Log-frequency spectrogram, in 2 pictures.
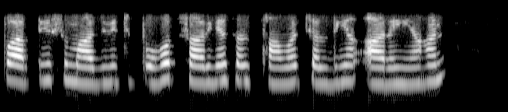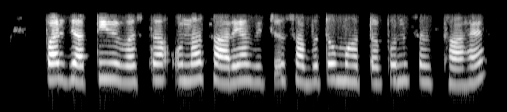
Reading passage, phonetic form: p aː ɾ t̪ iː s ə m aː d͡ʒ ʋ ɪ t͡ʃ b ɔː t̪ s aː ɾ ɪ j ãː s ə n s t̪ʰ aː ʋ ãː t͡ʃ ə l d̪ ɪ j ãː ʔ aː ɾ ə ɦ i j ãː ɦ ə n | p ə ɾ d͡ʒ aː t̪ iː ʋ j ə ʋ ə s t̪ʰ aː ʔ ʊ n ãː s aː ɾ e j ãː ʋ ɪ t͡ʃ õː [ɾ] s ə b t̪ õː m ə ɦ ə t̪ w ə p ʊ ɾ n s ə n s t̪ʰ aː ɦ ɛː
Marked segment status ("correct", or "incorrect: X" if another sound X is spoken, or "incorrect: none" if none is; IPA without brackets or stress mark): incorrect: none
